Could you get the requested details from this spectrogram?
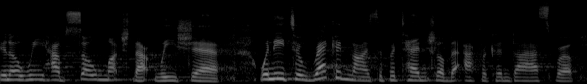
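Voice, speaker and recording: A woman with a British accent, medium in pitch, with ordinary pitch variation and a moderate pace. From England. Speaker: tourism industry panelist. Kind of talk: conference panel talk.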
